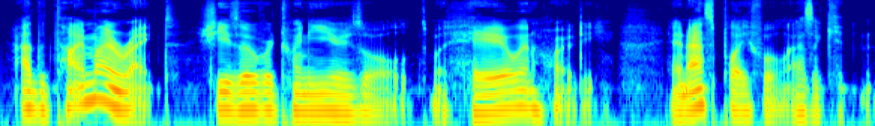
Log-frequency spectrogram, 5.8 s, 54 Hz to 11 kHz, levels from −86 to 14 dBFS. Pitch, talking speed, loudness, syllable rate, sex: 110 Hz, 215 wpm, -21 LUFS, 5.2 syllables/s, male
